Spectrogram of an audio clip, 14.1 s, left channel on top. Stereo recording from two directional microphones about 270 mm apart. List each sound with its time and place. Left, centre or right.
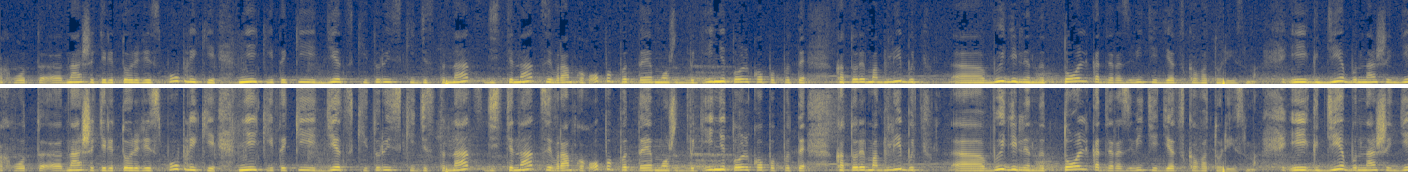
0.3 s a woman's voice: centre
5.7 s a woman's voice: right
6.1 s a woman's voice: centre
